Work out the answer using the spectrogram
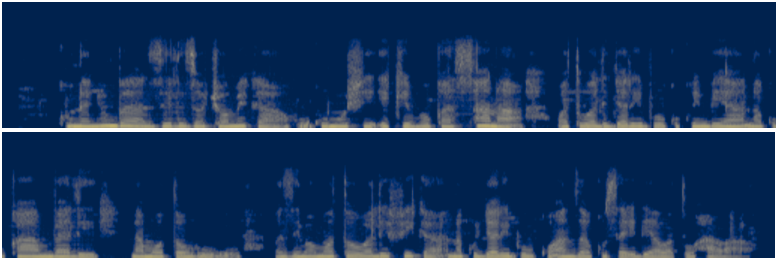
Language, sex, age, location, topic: Swahili, female, 25-35, Wajir, health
